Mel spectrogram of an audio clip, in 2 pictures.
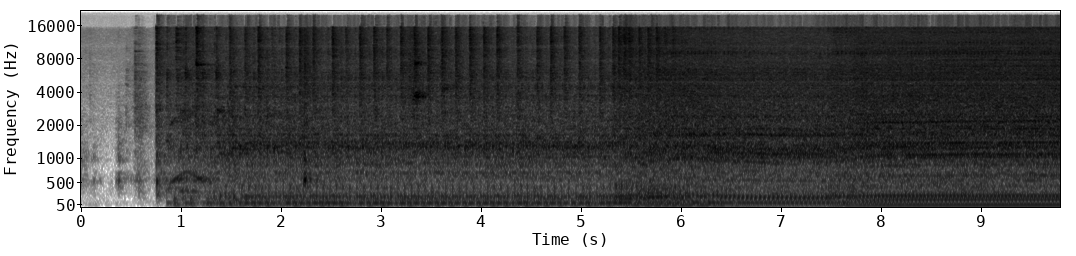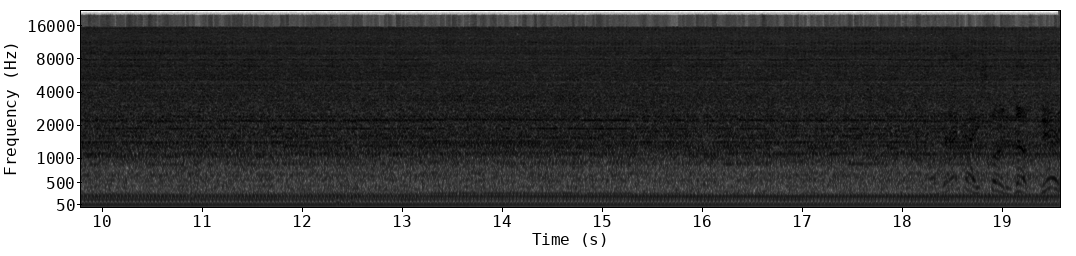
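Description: A portable gasoline generator with the choke set is cranked and fires up within a second or two, then settles into a loud, steady engine drone that runs on with no talking.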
